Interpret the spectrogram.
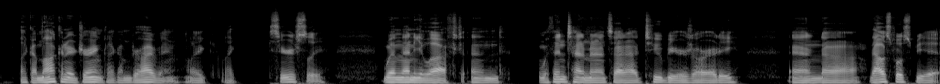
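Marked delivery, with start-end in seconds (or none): none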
